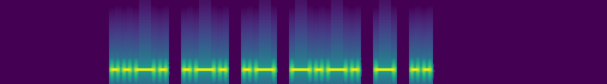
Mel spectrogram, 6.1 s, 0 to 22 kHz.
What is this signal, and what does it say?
Morse code, heard as a keyed tone, about 20 wpm, 700 Hz. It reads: FRACTI
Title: Build A Word - 2 Letters At A Time - 8-Letter Words - 20wpm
